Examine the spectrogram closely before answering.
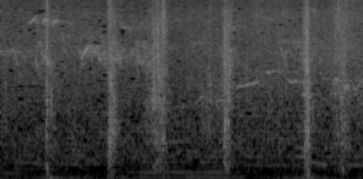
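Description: Six footsteps of someone walking into a graveyard outside a town, at a steady walking pace, each a soft, crisp scuff, over a low background hum with faint high insect-like chirps.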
